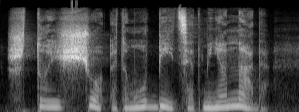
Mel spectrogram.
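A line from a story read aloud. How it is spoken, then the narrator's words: Angry hiss. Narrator (Russian): в сердцах прошипела она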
